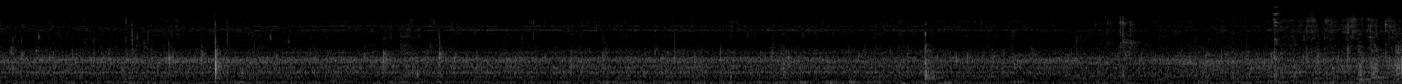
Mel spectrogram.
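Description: Faint steady hiss with a couple of soft, isolated taps.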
